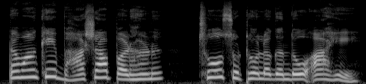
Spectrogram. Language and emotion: Sindhi, neutral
